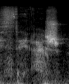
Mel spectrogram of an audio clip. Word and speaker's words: che: Le petit bah, y a la même chose en italien c'est que mais ça s'écrit CHE du coup. Et bah, ça se prononce comme ça.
